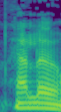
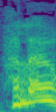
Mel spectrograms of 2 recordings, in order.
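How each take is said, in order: First: The greeting sounds stiff and businesslike. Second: The greeting sounds warmer and friendlier. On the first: The speaker calls it wrong. "it sounds too businesslike" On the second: The speaker calls it right. "That's nicer"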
